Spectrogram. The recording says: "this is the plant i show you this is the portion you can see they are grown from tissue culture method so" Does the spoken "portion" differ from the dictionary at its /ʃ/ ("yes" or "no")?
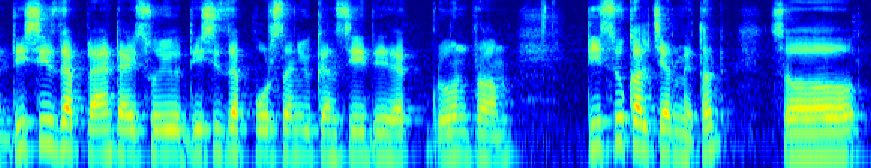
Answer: yes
